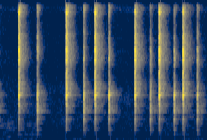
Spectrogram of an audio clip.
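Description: Small tactile push button on a homemade dot-matrix clock clicking about a dozen times in quick succession as it is pressed repeatedly, stepping the display brightness up.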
